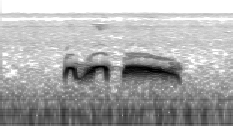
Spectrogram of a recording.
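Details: Wild pigeon, described as very smart and wary of a phone camera. It gives one two-part call: a short wavering coo, then a longer steady, slightly falling coo. The background is quiet.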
